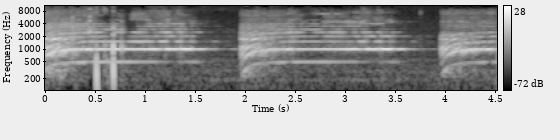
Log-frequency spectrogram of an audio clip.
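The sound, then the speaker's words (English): A loud, harmonically rich alarm sound effect, used to announce a bet, blares in three long bursts, each starting abruptly and ringing steadily before cutting off, with a couple of sharp clicks near the start of the first burst. “Let me sign the pod bet alarm.”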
